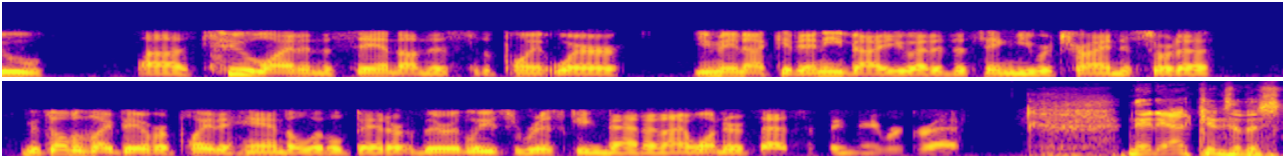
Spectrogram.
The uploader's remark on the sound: opens the phone lines up and takes a call!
